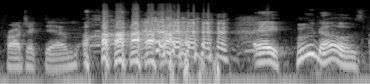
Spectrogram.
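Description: A man laughs loudly close to a microphone.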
